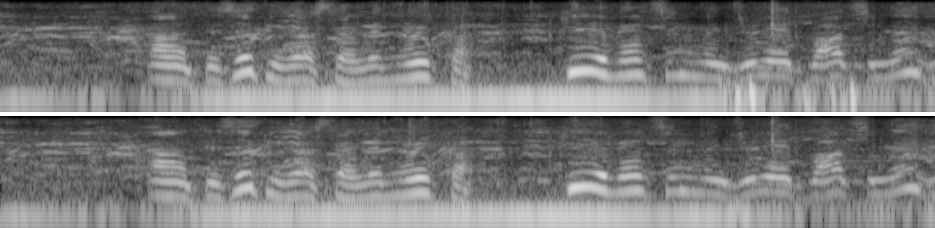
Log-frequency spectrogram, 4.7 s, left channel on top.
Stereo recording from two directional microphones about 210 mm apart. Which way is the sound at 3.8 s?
10° left (ahead or behind).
